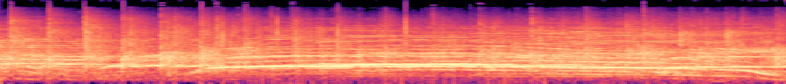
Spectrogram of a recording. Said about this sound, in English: Clap, you fuckers!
